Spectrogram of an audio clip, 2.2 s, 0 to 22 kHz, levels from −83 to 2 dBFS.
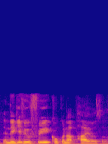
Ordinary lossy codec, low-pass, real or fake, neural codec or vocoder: none; none; real; none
